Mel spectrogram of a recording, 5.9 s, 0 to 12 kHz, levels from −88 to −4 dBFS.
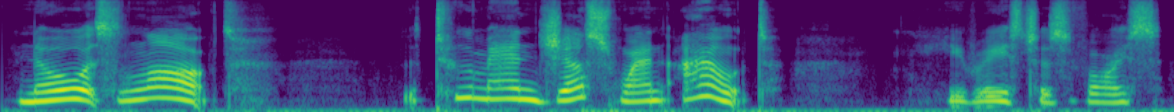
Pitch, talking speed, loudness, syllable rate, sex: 265 Hz, 125 wpm, -17 LUFS, 3.8 syllables/s, female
